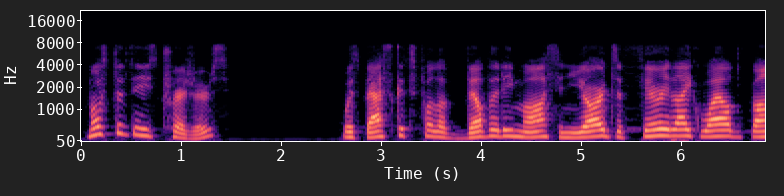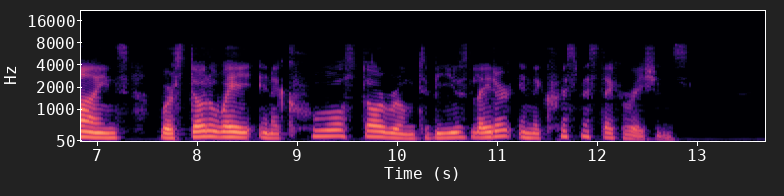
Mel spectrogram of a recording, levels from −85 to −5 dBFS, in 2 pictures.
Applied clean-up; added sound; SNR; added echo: none; none; none; none.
